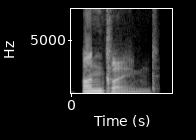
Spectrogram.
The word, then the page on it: unclaimed: British English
